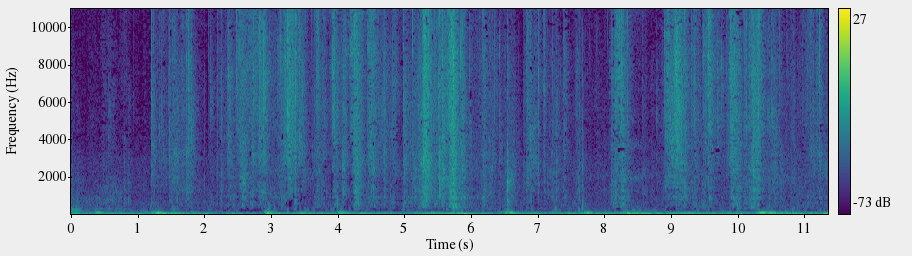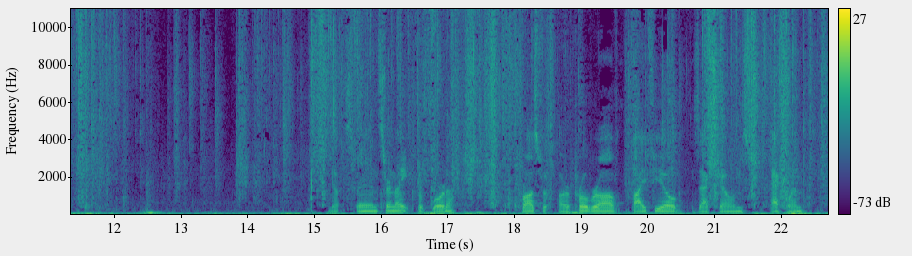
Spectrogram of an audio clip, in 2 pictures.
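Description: Trading cards rustle and click as they are sorted by hand.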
